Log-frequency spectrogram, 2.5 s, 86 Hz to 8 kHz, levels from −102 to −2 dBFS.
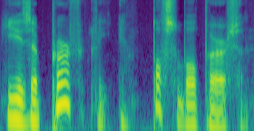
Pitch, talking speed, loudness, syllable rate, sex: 125 Hz, 140 wpm, -17 LUFS, 5.1 syllables/s, male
